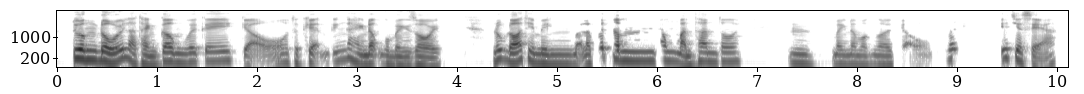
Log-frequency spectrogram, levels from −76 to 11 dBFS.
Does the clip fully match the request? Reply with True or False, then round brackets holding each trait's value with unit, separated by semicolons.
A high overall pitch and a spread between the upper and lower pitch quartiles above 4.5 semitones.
False (145 Hz; 5.0 semitones)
